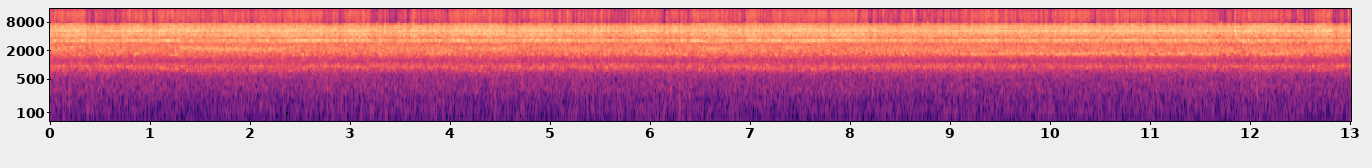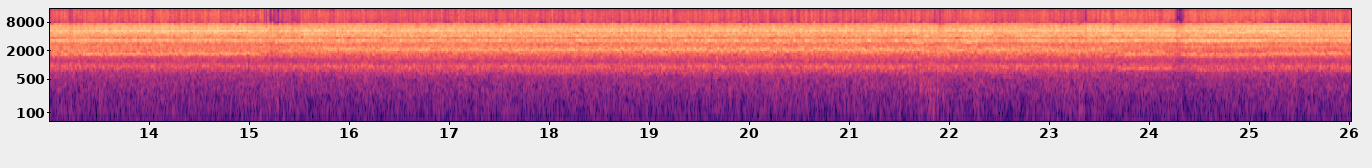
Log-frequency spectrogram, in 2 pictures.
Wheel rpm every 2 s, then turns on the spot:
220, 230, 230, 220, 230, 230, 230, 220, 210, 210, 210, 210, 220.
none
